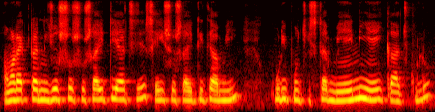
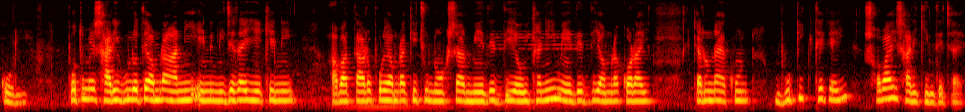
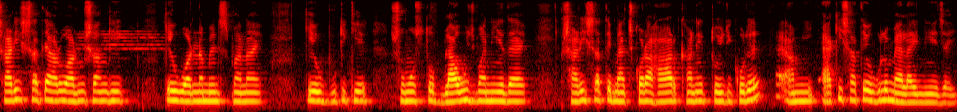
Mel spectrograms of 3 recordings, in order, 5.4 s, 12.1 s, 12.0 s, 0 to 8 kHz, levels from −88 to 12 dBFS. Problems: none marked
